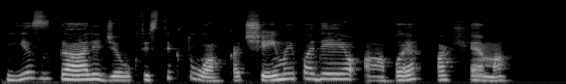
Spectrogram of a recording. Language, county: Lithuanian, Panevėžys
